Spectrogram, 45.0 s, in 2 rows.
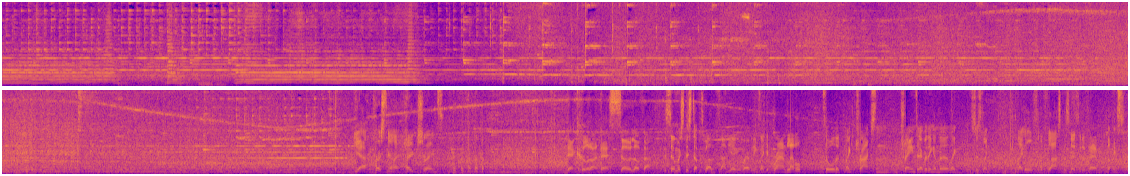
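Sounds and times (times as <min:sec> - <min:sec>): train horn: 0:00.0 - 0:02.4, 0:03.3 - 0:03.7, 0:04.6 - 0:08.6
train wheels rumbling on rails: 0:00.0 - 0:45.0.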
